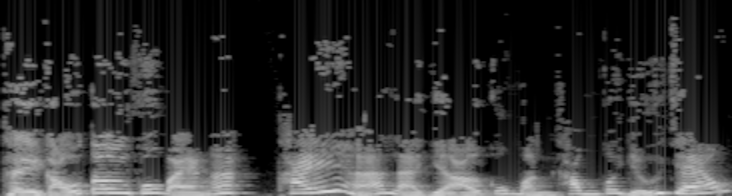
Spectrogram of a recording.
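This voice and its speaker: A woman storyteller with a Southern Vietnamese accent narrates a spiritual tale in a chatty tone, talking straight to her listeners. Her voice sits fairly high and moves a lot in pitch. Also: animated, normal speed, breathy edge. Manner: chatty, addresses listeners directly. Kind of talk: spoken ghost-story narration.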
